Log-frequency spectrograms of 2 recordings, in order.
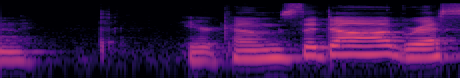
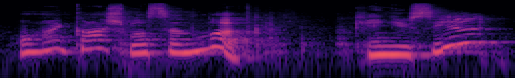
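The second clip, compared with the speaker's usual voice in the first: excited gasp; 10 semitones higher than usual. Acted. Showing picture to dog.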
